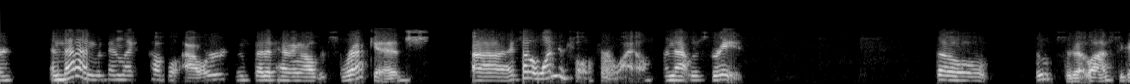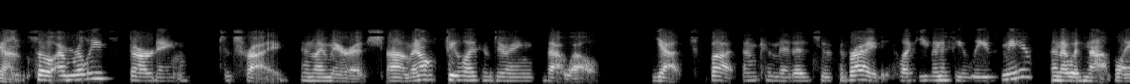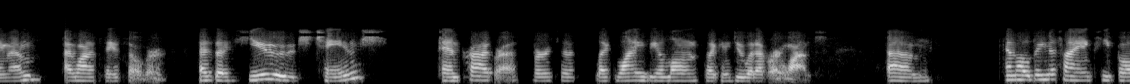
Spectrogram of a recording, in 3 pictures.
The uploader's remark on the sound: Noon Phone Speaker Meeting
